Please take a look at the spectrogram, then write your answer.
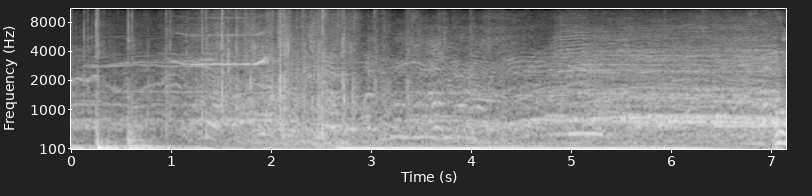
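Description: Concert crowd at Depot Brugge cheering and clapping for a band, a loud, dense roar of voices over a steady low hum, swelling midway and holding to the end.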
